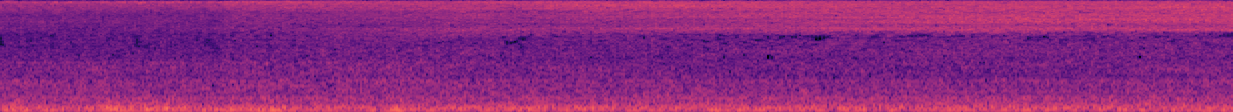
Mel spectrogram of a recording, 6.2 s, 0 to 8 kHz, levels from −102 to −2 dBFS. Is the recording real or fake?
fake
